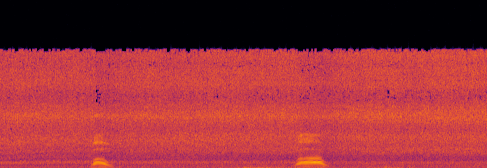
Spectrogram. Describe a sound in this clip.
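Water rushes steadily over a weir in the distance.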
